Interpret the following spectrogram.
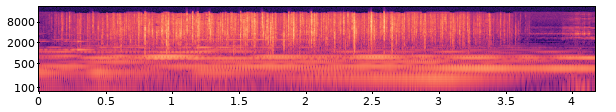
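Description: Logo-intro music: a sustained synthesizer chord held under a dense crackling sound effect, which cuts off shortly before the end.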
